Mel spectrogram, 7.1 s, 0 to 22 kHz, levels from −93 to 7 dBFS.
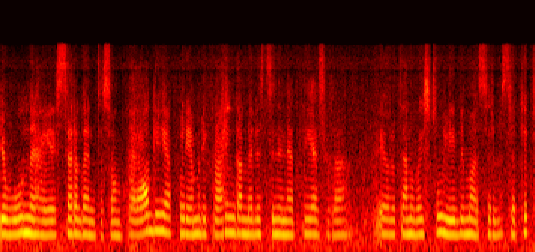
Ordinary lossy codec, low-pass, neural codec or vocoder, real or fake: Opus, 16 kbps; 10.8 kHz; codec, 16 kHz in and 24 kHz out, 0.8 kbps, FocalCodec, streaming, 65536 codes; fake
